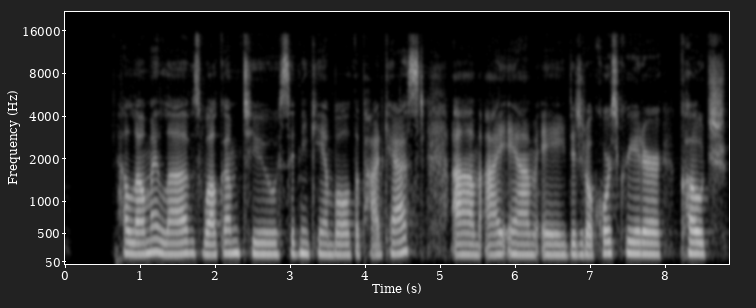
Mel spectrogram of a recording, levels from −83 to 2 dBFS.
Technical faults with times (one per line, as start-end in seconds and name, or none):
none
